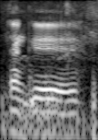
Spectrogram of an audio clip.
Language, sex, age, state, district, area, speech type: Odia, male, 30-45, Odisha, Ganjam, urban, spontaneous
